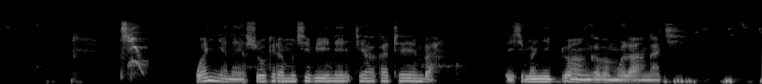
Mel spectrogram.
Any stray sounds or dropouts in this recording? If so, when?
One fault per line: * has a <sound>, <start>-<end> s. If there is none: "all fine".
* has a sneeze, 1.2-1.5 s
